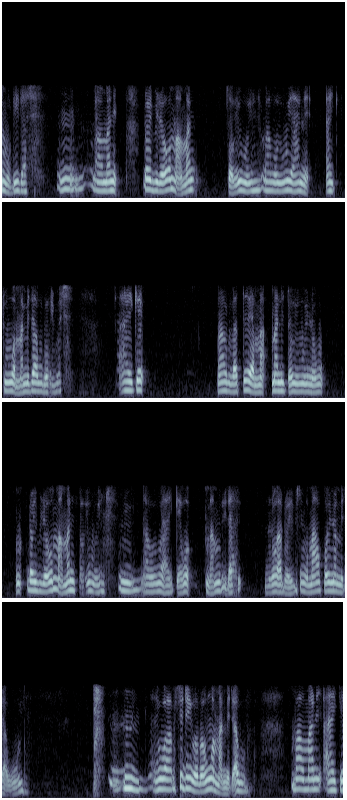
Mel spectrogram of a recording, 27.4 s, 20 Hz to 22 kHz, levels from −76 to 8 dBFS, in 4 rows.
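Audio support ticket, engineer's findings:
Lost AMR speech frames: short smeared, fading dropouts of 80 to 120 ms at 3.80 s (after "loipilogo mau"), 7.74 s, 15.22 to 15.52 s (scattered, after "loipilogo mau mani"), 18.32 s (before "noga loiposi") and 25.50 s. On the 4 kHz-limited AMR-NB path, the decoder holds the last good pitch and vocal-tract settings with decaying gain across the failed frames.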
